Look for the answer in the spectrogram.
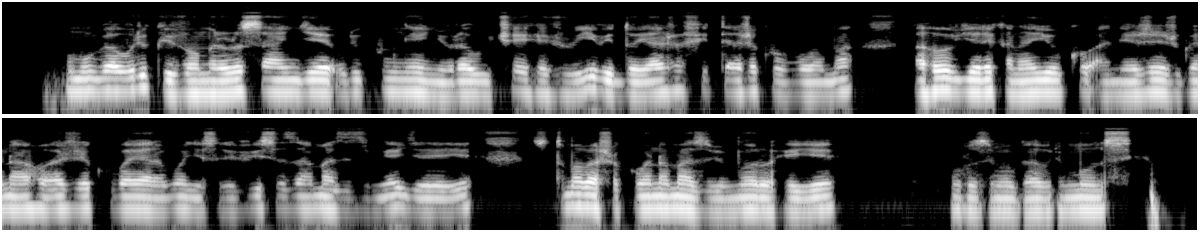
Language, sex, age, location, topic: Kinyarwanda, male, 18-24, Kigali, health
